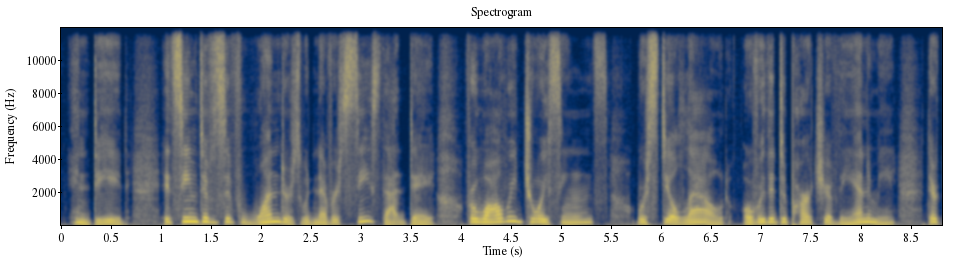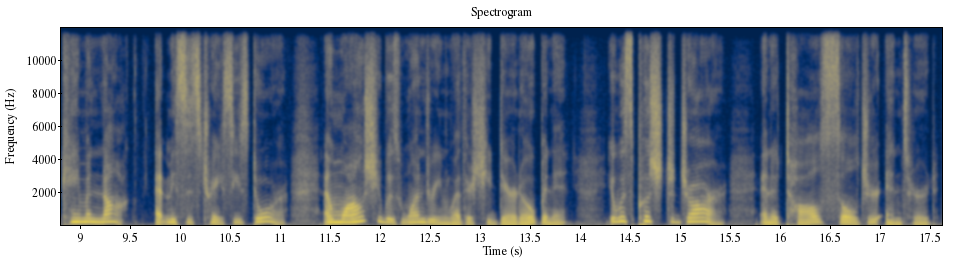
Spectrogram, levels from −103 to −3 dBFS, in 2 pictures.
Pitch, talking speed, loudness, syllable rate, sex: 190 Hz, 170 wpm, -19 LUFS, 5.3 syllables/s, female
